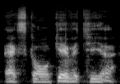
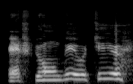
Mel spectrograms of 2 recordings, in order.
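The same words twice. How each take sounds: First: It is read in the speaker's ordinary accent. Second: It is said in a put-on country accent.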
